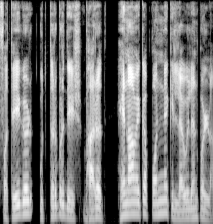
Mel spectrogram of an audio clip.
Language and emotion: Goan Konkani, neutral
